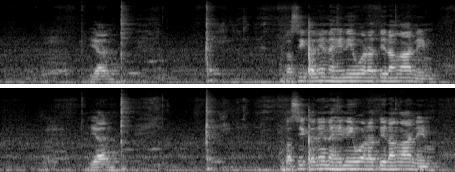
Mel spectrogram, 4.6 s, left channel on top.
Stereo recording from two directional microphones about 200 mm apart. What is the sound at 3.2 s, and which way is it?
Speech, 15° right (ahead or behind).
